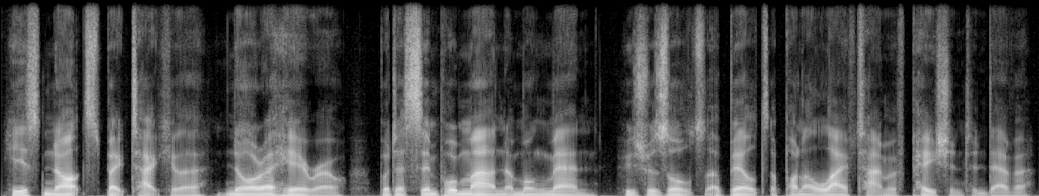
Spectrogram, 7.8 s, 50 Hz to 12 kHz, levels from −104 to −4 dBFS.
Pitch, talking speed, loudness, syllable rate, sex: 90 Hz, 175 wpm, -22 LUFS, 5.4 syllables/s, male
